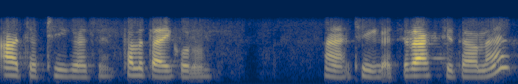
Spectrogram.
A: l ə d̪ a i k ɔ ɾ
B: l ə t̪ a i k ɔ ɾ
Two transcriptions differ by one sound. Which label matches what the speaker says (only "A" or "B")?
B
